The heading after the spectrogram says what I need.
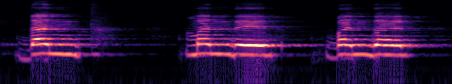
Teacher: यहां पर हमें यह अंग की बिंदी की ध्वनि दे रहे हैं और इनका उच्चारण नाक से होता है। जब भी हम अ की बिंदी यानी कि अनुस्वार का उच्चारण करते हैं तो इसका उच्चारण हमारी नाक से होता है।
